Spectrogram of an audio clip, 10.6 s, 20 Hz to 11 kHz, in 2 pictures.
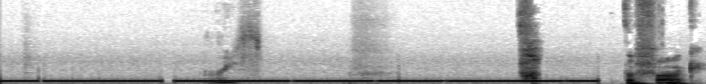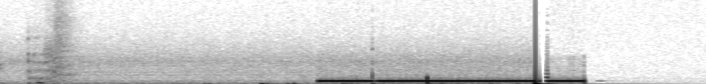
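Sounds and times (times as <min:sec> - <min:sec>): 
telephone ringback tone on an outgoing call: 0:00.0 - 0:04.5, 0:07.7 - 0:09.7
speech: 0:01.6 - 0:02.1, 0:04.7 - 0:05.3.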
